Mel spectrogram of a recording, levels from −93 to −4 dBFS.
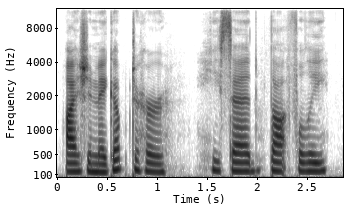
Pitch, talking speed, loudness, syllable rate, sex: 175 Hz, 190 wpm, -20 LUFS, 4.8 syllables/s, female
